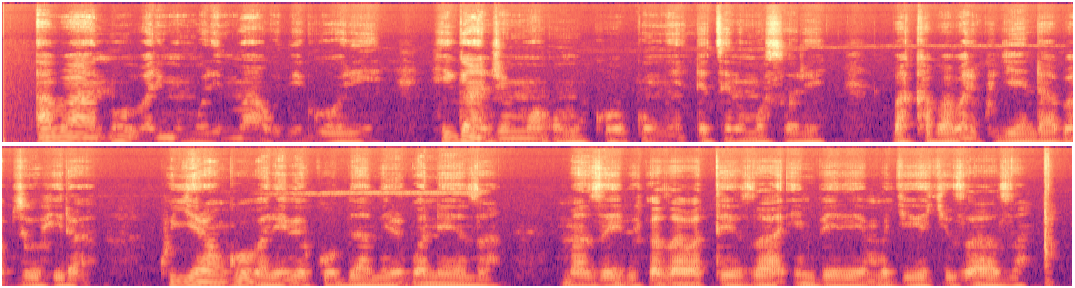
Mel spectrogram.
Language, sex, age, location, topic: Kinyarwanda, female, 18-24, Nyagatare, agriculture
